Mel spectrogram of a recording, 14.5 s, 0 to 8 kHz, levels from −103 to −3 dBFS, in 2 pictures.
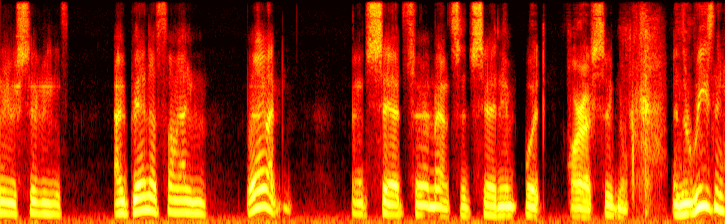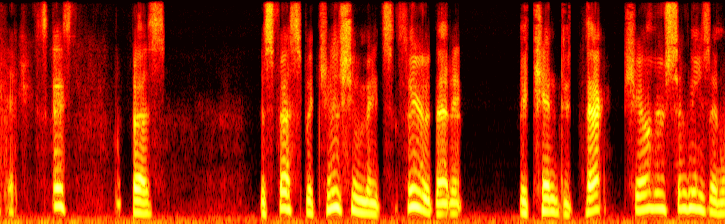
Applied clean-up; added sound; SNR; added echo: neural diffusion model UNIVERSE++.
